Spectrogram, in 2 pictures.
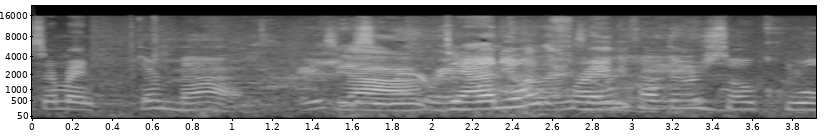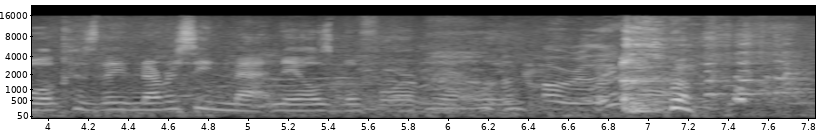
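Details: Young female speaker; ordinary speech.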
